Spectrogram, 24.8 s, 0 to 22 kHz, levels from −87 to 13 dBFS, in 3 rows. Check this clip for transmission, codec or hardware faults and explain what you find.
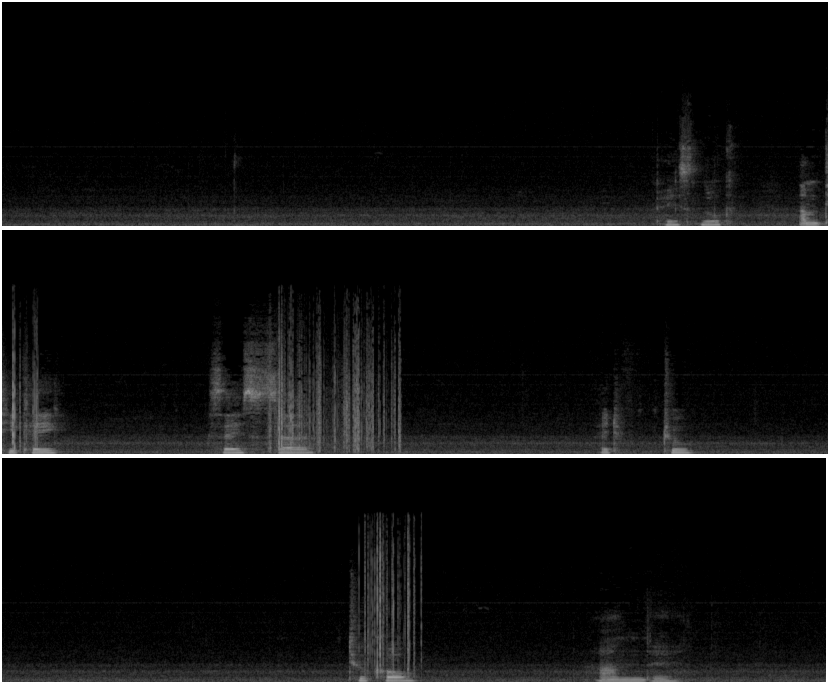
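Cable scratch noise appears three times: 8.31 to 8.65 s, slightly louder than the sound itself; 10.91 to 12.25 s; and 20.08 to 20.74 s, both roughly level with the sound. The likely cause is a worn cable, connector or control being moved, which makes its contact resistance fluctuate rapidly. Each event is a burst of dense, irregular scratching and rustling over the audio.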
